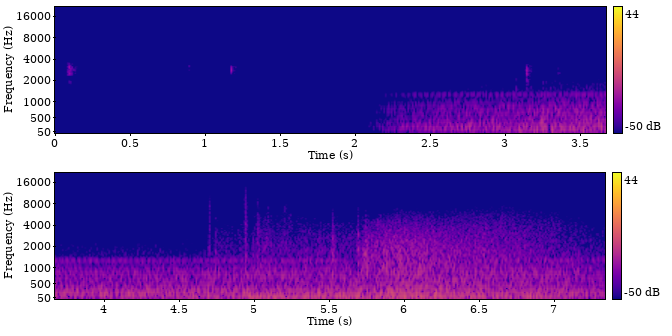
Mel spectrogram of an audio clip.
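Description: Naval guns fire salvos in a warship battle game, a sudden heavy roaring blast swelling after a couple of faint clicks and sustaining as a loud rumbling wash with crackling bursts.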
